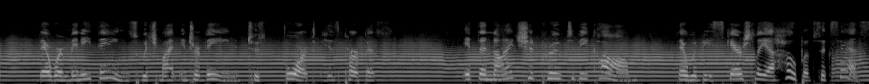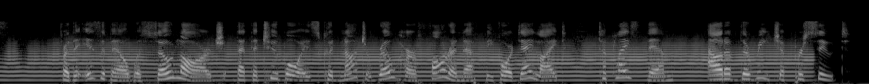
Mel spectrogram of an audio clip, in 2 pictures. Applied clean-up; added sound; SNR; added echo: none; Trumpet; 3 dB; none.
